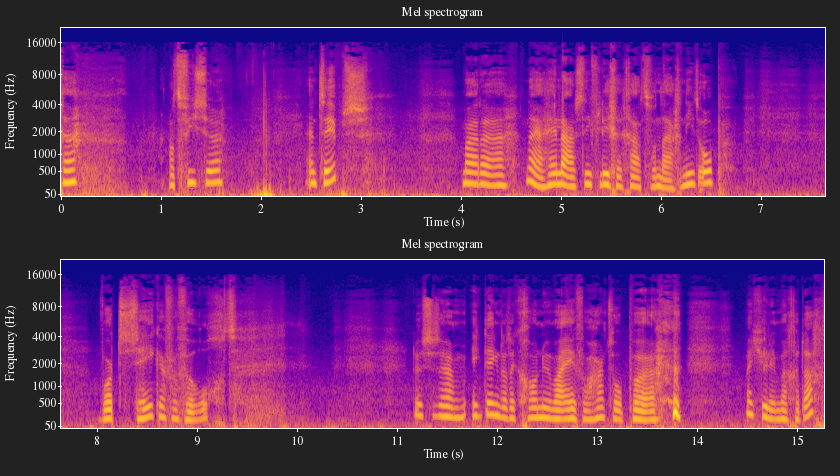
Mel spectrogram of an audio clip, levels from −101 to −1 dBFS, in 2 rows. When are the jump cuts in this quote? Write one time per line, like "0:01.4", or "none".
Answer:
none

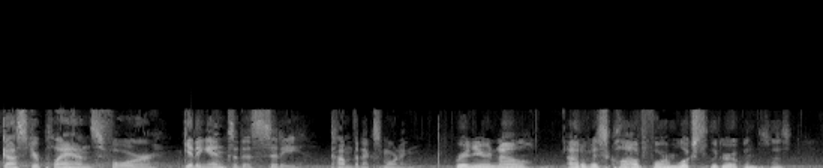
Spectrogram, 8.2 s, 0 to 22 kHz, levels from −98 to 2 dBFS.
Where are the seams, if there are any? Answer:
none

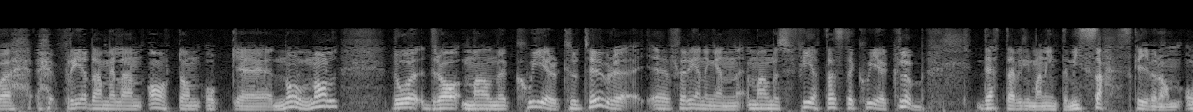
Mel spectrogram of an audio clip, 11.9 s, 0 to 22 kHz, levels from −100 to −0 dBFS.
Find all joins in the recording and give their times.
0:07.5

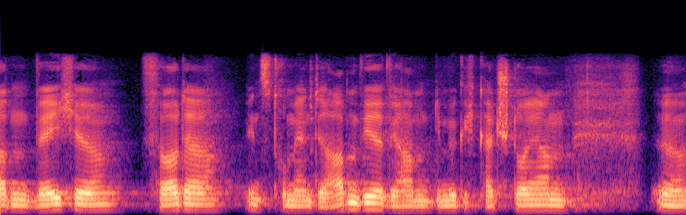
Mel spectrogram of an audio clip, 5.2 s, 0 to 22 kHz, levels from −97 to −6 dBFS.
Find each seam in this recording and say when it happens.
none

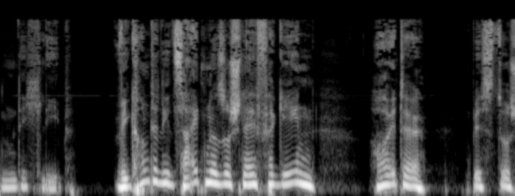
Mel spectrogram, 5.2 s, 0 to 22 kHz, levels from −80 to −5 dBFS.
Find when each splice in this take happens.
0:01.0

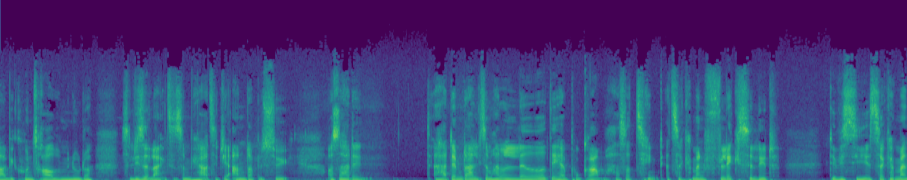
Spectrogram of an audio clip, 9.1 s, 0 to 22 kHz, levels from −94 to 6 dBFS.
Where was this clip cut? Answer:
none

